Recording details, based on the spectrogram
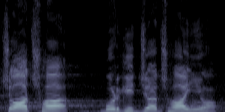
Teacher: উপরে টাচ করছে, উপরে তালুকে টাচ করছে। সেই জন্য এটার নাম হচ্ছে তালব্য বর্ণ।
